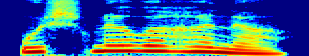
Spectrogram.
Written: ಉಷ್ಣವಹನ

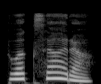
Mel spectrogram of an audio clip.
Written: ತ್ವಕ್ಸಾರ

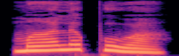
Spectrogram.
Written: ಮಾಲಪುವಾ

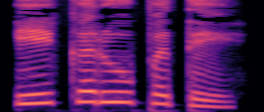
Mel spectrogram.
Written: ಏಕರೂಪತೆ

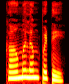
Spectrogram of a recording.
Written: ಕಾಮಲಂಪಟೆ

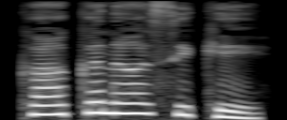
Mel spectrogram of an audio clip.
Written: ಕಾಕನಾಸಿಕೆ

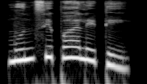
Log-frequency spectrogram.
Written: ಮುನಿಸಿಪಾಲಿಟಿ

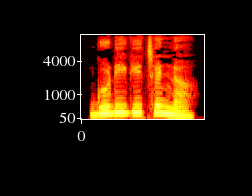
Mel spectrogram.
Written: ಗುಡಿಗಿಚಣ್ಣ

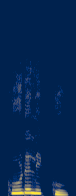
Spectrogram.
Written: ಕೋಟಲಿಗ

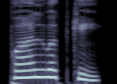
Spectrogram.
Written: ಪಾಲ್ವಕ್ಕಿ

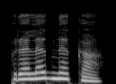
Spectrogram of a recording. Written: ಪ್ರಲಗ್ನಕ

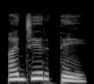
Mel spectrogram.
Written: ಅಜಿರ್ತೆ

